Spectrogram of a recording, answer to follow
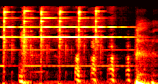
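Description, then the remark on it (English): A thin, feeble quiz bell rings in a quick series of light, tinny dings about four times a second, its faint tone hanging underneath. It sounds weak and underwhelming, with no talking. “We need better bells. That just sounds so pathetic.”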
